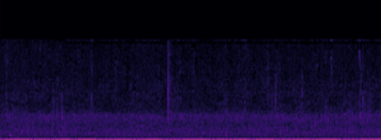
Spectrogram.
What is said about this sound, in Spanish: La lluvia no dejaba de caer.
